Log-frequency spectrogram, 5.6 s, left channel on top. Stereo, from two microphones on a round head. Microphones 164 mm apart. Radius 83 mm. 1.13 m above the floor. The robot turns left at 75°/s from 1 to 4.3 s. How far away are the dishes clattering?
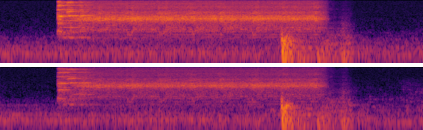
About 6.5 m.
